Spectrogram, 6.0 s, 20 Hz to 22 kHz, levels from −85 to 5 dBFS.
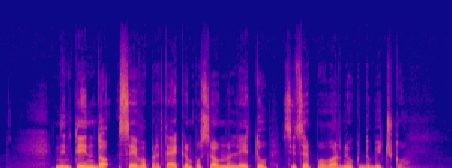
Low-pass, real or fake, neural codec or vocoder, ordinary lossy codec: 19.8 kHz; fake; vocoder, 44.1 kHz, 128 mel bands every 512 samples, BigVGAN v2; none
